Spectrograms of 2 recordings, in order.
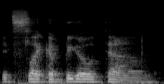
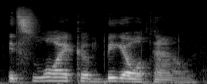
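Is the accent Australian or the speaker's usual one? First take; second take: usual; Australian. First: It is said in the speaker's usual accent. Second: It is said in an imitated Australian accent.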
